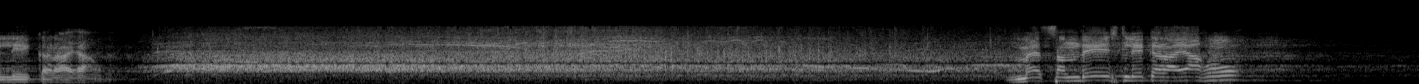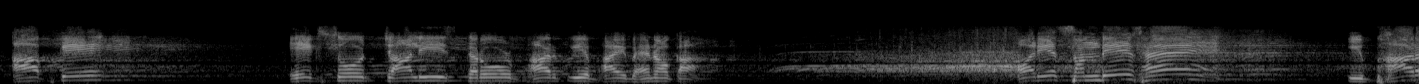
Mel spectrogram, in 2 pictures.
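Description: An elderly man speaks forcefully into a microphone.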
